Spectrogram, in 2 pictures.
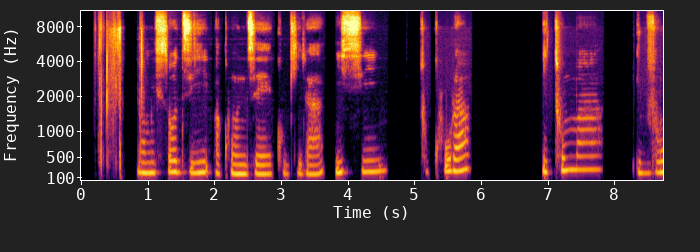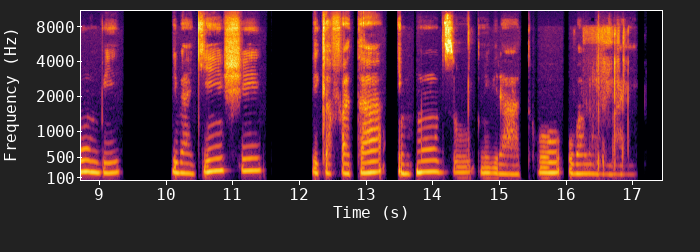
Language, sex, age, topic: Rundi, female, 25-35, education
